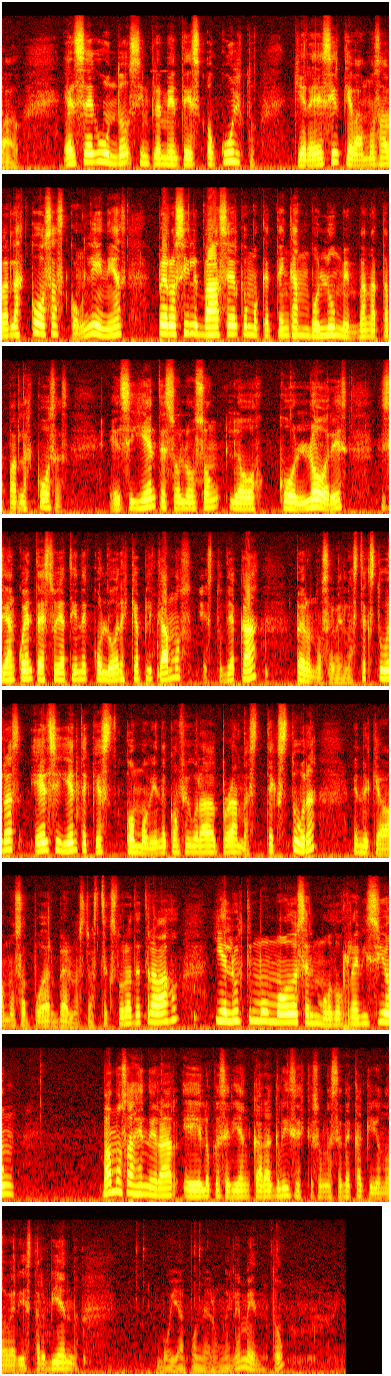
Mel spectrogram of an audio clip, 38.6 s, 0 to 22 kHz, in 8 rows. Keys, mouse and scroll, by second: 1.6 click, 2.6 middle drag, 3.2 middle click, 5.1 middle click, 8.0-8.5 middle drag, 11.2 click, 11.7 scroll down 1, 12.4 scroll up 1, 12.9-13.3 middle drag, 13.6 scroll up 1, 14.1-14.5 middle drag, 15.6 middle click, 16.3 scroll up 1, 17.9 scroll down 1, 18.8 scroll up 1, 22.3 click, 23.3 middle click, 25.8 scroll down 2, 29.4 middle click, 30.6-31.1 middle drag, 31.3 scroll down 2, 32.2 middle click, 33.5 middle click, 34.4 scroll up 1, 35.6 click, 36.3 click, 37.3 click.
